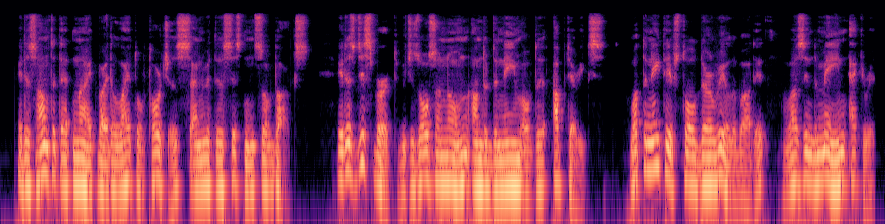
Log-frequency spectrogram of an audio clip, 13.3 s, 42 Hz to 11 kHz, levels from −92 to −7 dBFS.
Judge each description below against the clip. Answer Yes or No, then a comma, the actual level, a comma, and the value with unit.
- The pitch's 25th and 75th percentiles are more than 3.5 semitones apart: No, average, 3.2 semitones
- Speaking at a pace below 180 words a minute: No, average, 190 wpm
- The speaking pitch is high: No, low, 105 Hz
